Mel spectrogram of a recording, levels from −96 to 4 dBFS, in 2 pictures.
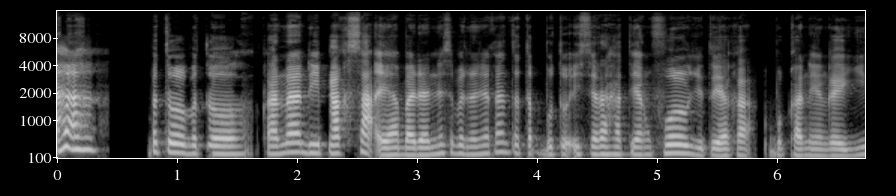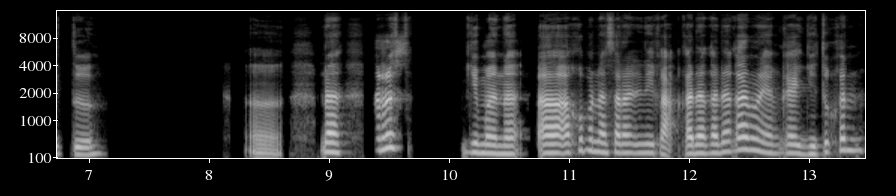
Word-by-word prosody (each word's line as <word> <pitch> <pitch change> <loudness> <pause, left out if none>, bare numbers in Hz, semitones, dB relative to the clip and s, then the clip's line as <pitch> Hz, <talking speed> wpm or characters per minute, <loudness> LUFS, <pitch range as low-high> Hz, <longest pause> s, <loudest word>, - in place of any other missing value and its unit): Ah, 305 -5 +8 0.6
betul 235 -2 +2
betul, 195 -1 +1 0.3
karena 190 +4 +4
dipaksa 205 -1 +3 0.2
ya 165 - +3
badannya 170 +3 +2
sebenernya 200 -2 -4
kan 235 - -2
tetep 195 -1 -5
butuh 180 -1 -5
istirahat 185 -1 -2
yang 175 0 -2
full, 210 0 +3
gitu 165 0 -8
ya - - +3
Kak, 160 -1 0 0.2
bukan 155 -1 -3
yang 150 - -6
kayak 150 -1 0
gitu. 180 0 -7 1.4
Eh. 105 -2 -6 0.4
Nah 235 0 +6 0.3
terus 330 +5 +4 0.6
gimana? 205 -3 +1 0.3
Eee, 215 0 +7
aku 245 - -4
penasaran 220 -3 0
ini 215 0 -4
Kak, 175 - +1
kadang-kadang 210 +4 +2
kan 295 +1 +6 0.2
yang 205 - -8
kayak 210 -1 -1
gitu 185 +5 -3
kan, 280 0 0
200 Hz, 160 wpm, -23 LUFS, 180-220 Hz, 1.4 s, Ah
